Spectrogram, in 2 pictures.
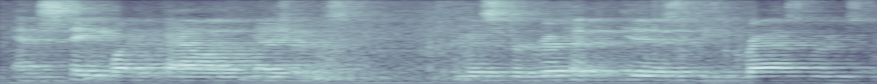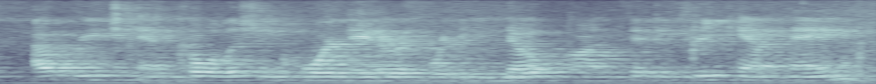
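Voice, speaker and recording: A man moderating a debate forum, reading speaker introductions in a measured way. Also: medium pitch, a little mellow, slight background noise. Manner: measured, reads from notes. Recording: echoey small hall, from far off.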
